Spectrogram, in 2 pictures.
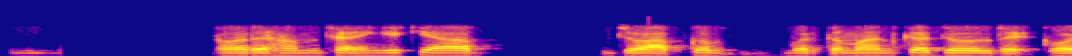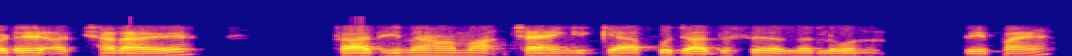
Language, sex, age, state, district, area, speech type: Hindi, male, 60+, Rajasthan, Jaipur, urban, conversation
